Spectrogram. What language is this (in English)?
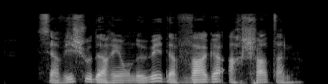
Breton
